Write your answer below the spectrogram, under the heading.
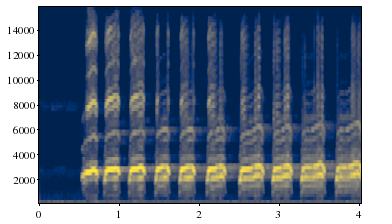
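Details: Osprey chicks on the nest in Kurzeme, Latvia, on 20 September 2024, with their father arriving with fish; after a short quiet start, an even series of loud, slightly rising whistled yelps comes about three per second.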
